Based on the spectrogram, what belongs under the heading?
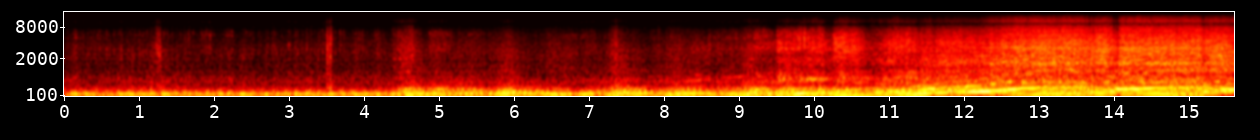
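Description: Corvette drift car's V8 heard from inside the cabin: idling, then blipped a few times, then revved hard with the pitch sweeping up and down as the car drifts. A hiss of tyre noise builds in the last few seconds.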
